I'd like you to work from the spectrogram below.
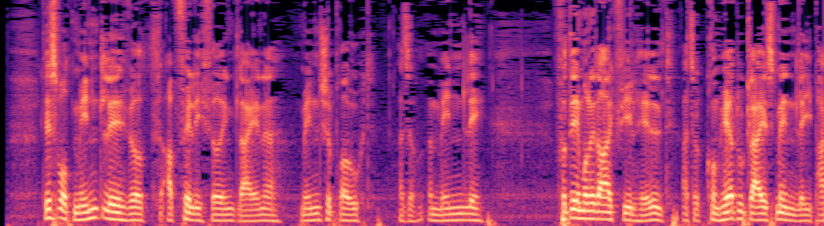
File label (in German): "mendle", schwaebisch; Das Wort wird abfällig für einen kleinen Menschen gebraucht (Männle)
